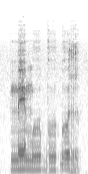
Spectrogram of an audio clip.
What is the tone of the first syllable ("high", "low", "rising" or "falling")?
low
